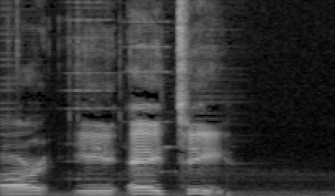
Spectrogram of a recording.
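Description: Bright electronic notes play a short rising and falling tune.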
